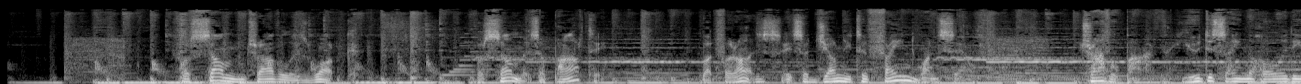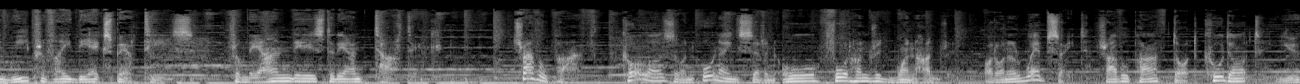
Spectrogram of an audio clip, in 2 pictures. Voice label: Scottish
